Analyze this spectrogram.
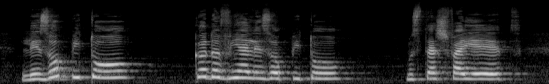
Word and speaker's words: hôpitaux: Parce que il y a ici un H muet. ما فيني نقول le hôpital, E ou O حد بعض, non.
